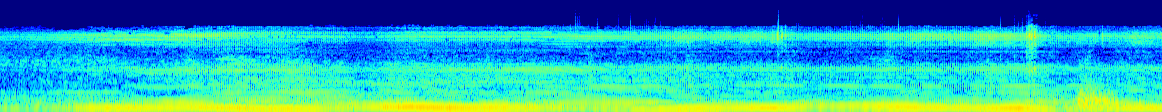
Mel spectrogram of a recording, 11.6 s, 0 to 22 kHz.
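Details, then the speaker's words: Amplifier with the mic volume turned up gives a loud, steady, low buzzing hum after the ground at the electrolytic capacitor's leg was removed. The owner blames unstable voltage from the MP3/USB module, meaning poor supply filtering. "I took it off for the ground, the ground at the foot of the Elco came out, a buzzing sound, friends, you can listen here, I'm wearing a"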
